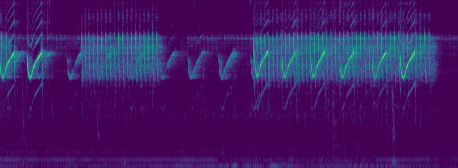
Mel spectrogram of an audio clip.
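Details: Hill prinia song serving as a lure to stimulate cage birds to sing. Bursts of rapid buzzy trill alternate with swooping whistled notes that dip and rise, about two per second, then fade.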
